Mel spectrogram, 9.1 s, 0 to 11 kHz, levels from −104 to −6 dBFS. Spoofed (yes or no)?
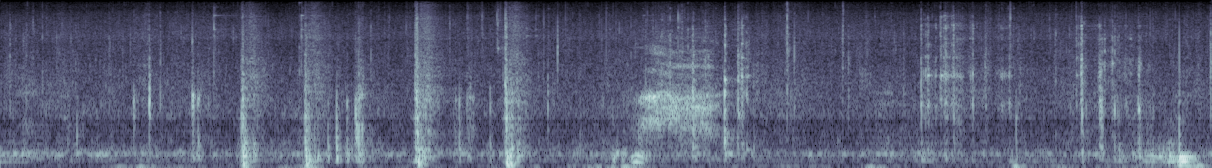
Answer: no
